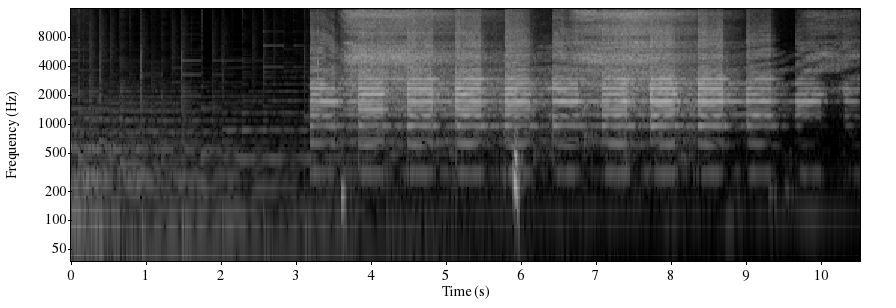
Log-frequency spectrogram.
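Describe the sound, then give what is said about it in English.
A fire alarm blares in loud, rhythmic pulses of harsh buzzing tone, starting abruptly after a few seconds of steady droning and repeating insistently until the end, with no voices. “you heard the alarm sounding.”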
